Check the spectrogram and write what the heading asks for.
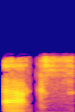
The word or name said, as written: Acts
